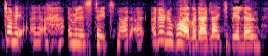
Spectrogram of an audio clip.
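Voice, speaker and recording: An actress playing an anxious, fearful young wife in a vintage radio drama, hesitant and tremulous. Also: female voice, a little high, very fast, a bit bright, lightly acted, poor audio. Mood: frightened, pleading.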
